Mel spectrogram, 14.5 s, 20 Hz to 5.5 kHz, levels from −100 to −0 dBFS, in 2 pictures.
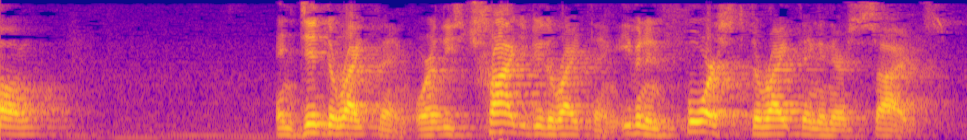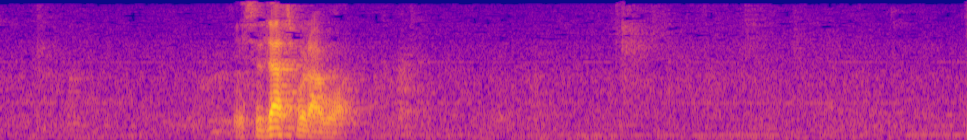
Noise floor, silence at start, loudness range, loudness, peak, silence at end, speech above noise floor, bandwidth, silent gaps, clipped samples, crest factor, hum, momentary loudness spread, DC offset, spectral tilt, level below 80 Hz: -47 dBFS; 0 s; 9 LU; -14 LUFS; 0 dBFS; 4.6 s; 33 dB; 5.4 kHz; none; under 0.1%; 18 dB; none; 19 LU; under 0.1%; -7 dB/octave; -54 dBFS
